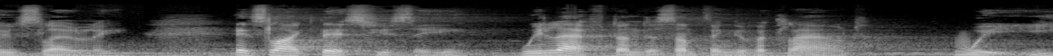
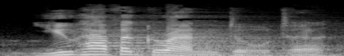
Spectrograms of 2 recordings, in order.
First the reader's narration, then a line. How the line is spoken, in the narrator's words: I exclaimed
